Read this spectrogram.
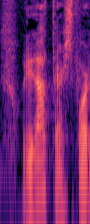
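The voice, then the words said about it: Imitates another person's voice. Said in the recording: “me doing my Christopher Lloyd impression”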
